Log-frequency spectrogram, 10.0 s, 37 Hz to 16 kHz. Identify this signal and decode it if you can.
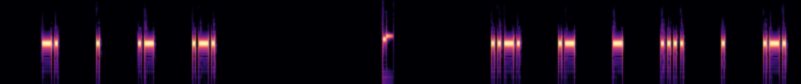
Morse code, heard as a keyed tone, about 30 wpm, spaced as for 14 wpm, 700 Hz. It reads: NEAR FATHER
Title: 4x Character Spacing - Top 500 Words - 30wpm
